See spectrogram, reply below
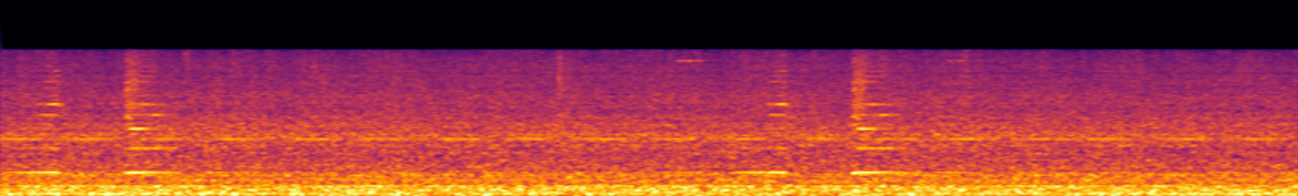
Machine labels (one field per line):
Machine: slide rail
